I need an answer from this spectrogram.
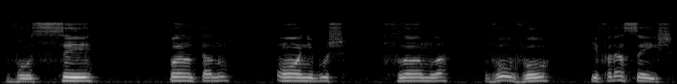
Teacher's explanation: assento circunflexo indica que a vogal é tônica e fechada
